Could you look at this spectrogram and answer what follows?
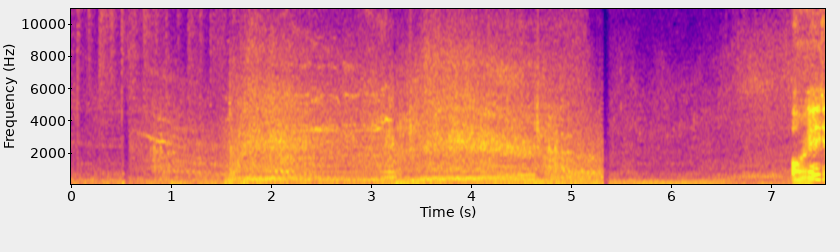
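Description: Race cars roar off the start at Baskerville in a racing video game, engines revving and climbing steadily in pitch, loud and continuous throughout, with a brief dip before a final surge.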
